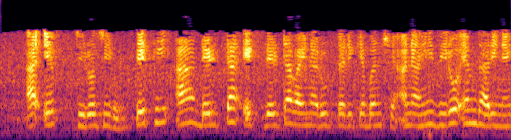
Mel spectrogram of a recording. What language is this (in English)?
Gujarati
